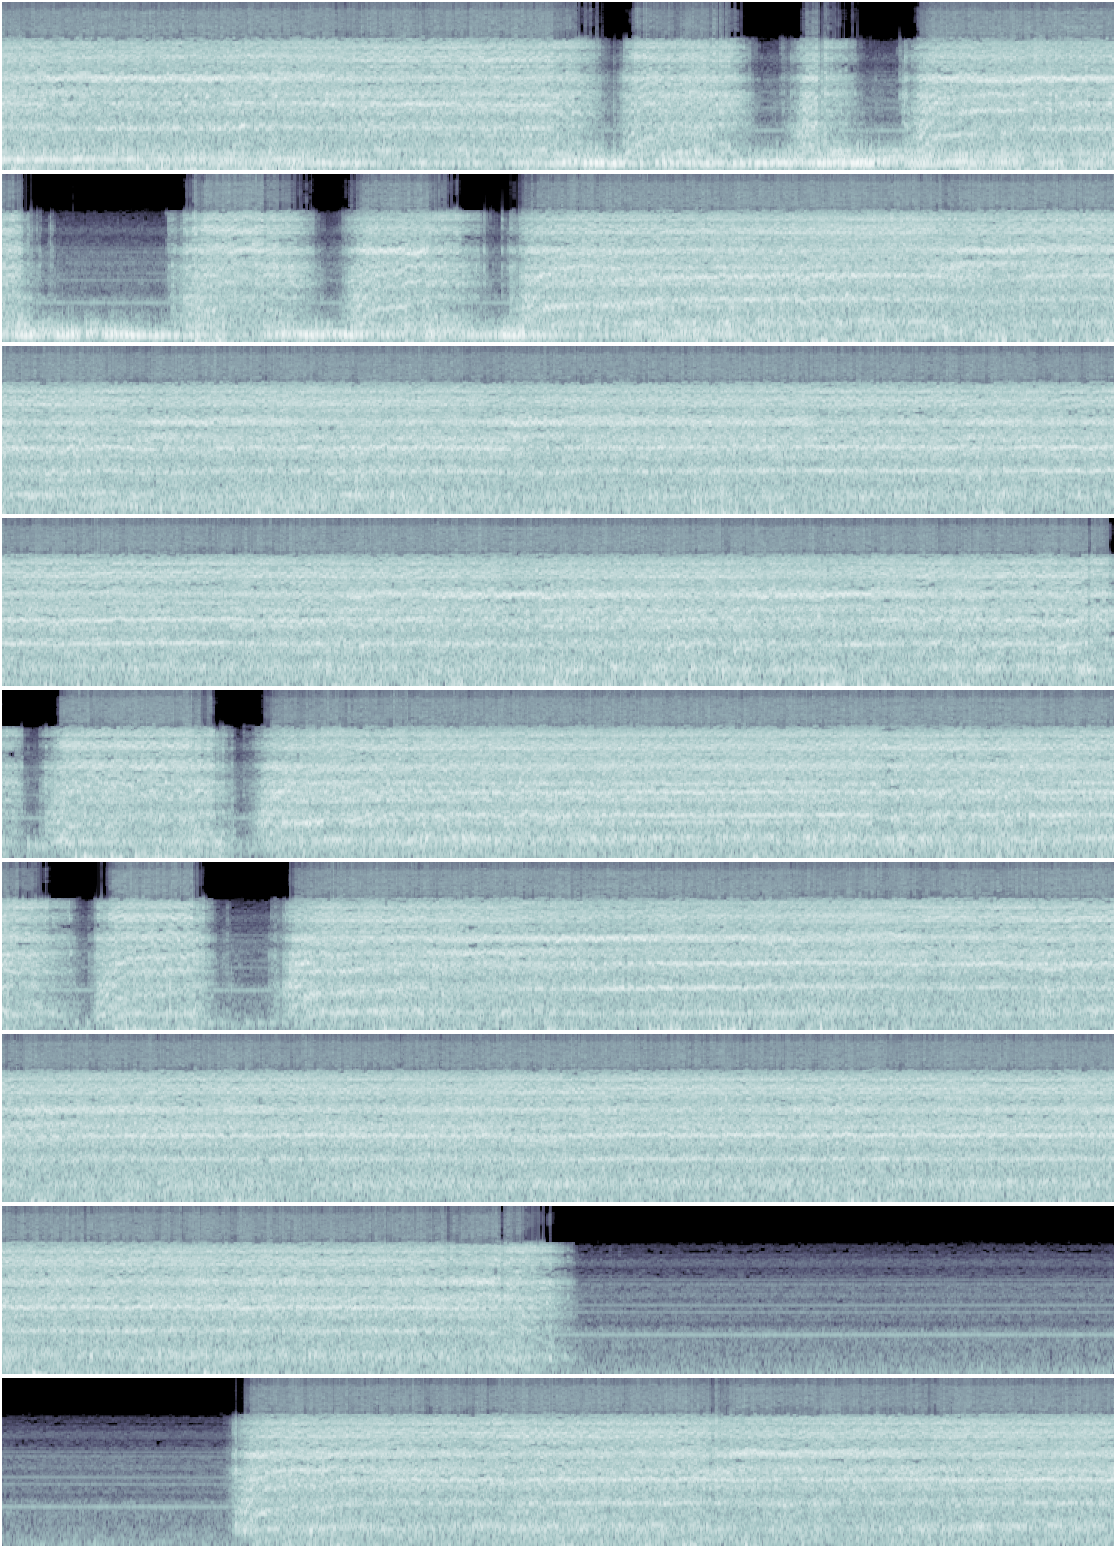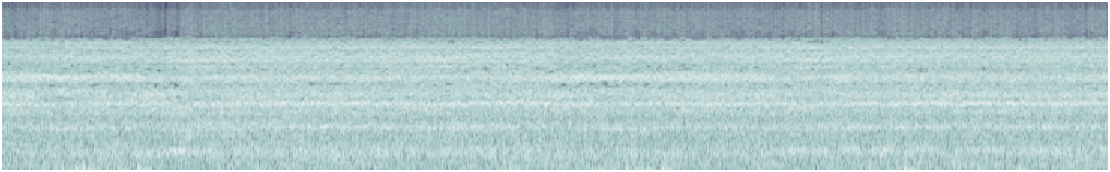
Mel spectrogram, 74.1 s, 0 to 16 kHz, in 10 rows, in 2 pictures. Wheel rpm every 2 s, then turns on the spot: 220, 200, 60, 120, 60, 110, 220, 220, 230, 230, 230, 230, 220, 220, 180, 110, 200, 210, 150, 120, 210, 230, 220, 230, 230, 230, 230, 190, 0, 0, 90, 230, 230, 220, 230, 220, 230.
none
